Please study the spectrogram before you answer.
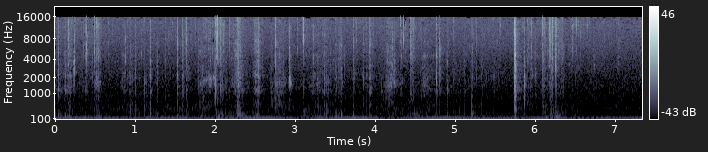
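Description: A utility knife blade carves a purple dry bar soap, peeling curls and brittle strips from its surface. Dense, irregular crisp crunches and crackles follow one after another, with sharp bright snaps over a steady low hum.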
